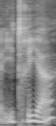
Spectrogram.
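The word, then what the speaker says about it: Itriya: Das Wort Itrya würde ich es jetzt aussprechen. Also geschrieben wird es I-T-R-Y-I-A, Itria. Utria, Itria, das in der vereinfachten Form Tri ins Sizilianische übernommen wurde, bedeutet nichts anderes als Pasta-Stränge mit Loch.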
